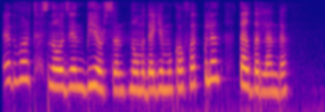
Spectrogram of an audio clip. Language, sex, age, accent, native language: Uzbek, female, 18-24, Qoraqalpog'iston, Tajik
